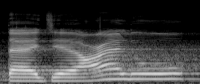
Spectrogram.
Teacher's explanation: cara bacanya jimnya dipantulkan dengan pantulan ringan tajalu keluar bunyi Je tajalu namun ditekannya sedikit ya untuk sekedar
